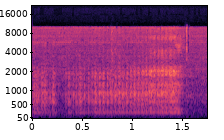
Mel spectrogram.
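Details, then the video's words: Aggressive Chihuahua growling while guarding pancakes as a person coaxes it to share; a pulsing, rasping growl runs about one and a half seconds, rising in intensity before stopping abruptly. "Агрессивный Чихуахуа"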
